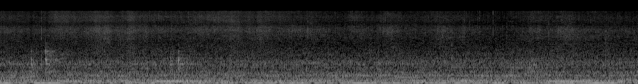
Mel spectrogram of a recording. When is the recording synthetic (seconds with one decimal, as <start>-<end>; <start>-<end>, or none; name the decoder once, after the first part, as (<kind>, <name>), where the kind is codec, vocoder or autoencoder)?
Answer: 0.0-1.5 (autoencoder, DAC-VAE); 2.2-2.9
